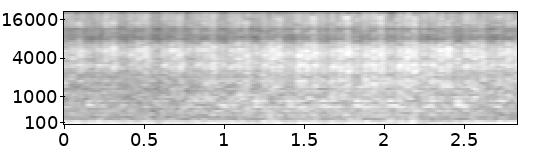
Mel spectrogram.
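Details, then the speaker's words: 1951 Ferguson tractor after thermostat housing replacement, idling on hand throttle: smooth, even low idle with a steady beat, no knocks or misses; well-running, no leaks. "Yeah, that is a really well running tractor. Really happy with that."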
